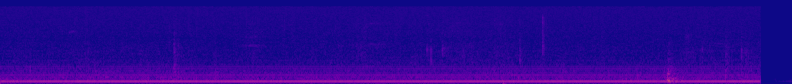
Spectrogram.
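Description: Steady electrical hum through the sound system, with a few faint clicks. It cuts off suddenly near the end.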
